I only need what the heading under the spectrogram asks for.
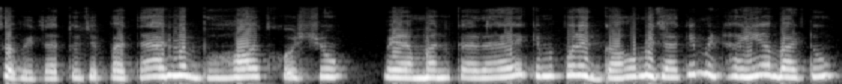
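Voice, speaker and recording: A woman voicing a bitter, sharp-tongued older mother-in-law in a cartoon story, taunting her daughter-in-law. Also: very high-pitched, fairly even intonation, moderate pace, muffled recording. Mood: gloating.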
